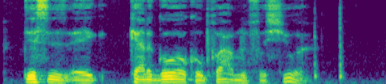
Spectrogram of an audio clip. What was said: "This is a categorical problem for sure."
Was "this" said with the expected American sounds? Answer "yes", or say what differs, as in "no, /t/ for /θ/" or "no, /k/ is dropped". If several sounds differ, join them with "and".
yes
